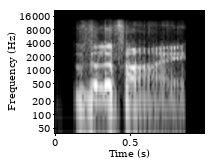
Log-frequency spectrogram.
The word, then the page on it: vilify: British English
